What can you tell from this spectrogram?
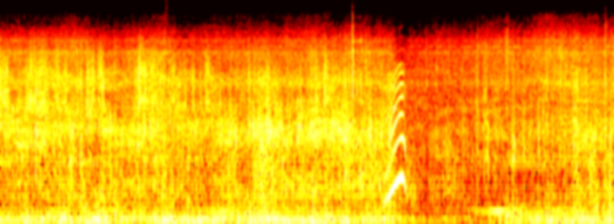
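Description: Wind buffeting an action camera's microphone over the rumble of a mountain bike rolling fast down a dirt singletrack. About six seconds in, a short high whoop rises and falls in pitch, and the rush then drops off briefly.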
